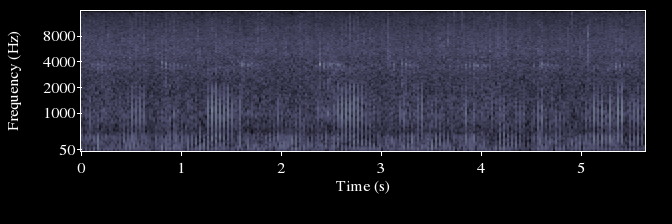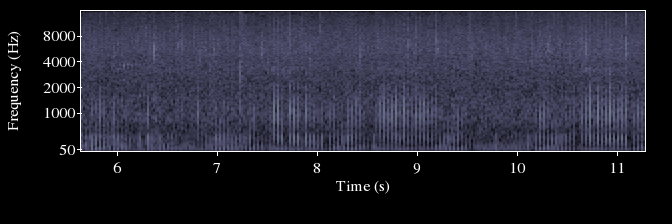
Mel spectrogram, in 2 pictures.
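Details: A sleeping domestic cat, orange tabby or calico, purrs contentedly. A deep, continuous rumble carries on beneath steady rainfall and scattered drips, with the purr's rhythm partly blurred by the rain.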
